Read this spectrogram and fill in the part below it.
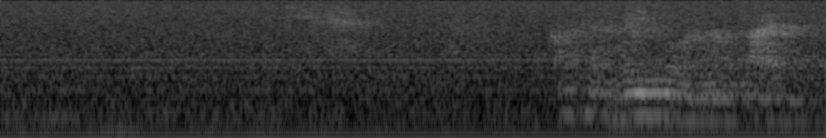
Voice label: whisper coming from hallway above boiler room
